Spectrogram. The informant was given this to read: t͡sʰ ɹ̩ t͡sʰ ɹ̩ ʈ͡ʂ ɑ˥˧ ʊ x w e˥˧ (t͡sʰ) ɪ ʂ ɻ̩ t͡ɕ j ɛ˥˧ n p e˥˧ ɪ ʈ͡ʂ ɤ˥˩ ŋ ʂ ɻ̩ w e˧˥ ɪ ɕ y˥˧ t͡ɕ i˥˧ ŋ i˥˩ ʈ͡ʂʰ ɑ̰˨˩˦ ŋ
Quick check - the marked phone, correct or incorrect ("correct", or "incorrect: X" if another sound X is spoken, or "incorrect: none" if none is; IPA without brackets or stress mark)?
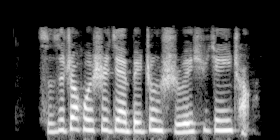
incorrect: none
